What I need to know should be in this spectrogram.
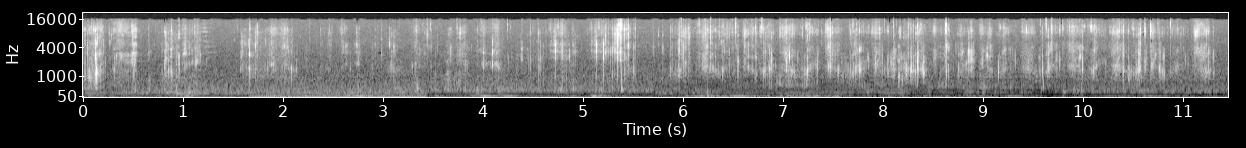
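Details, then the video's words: Mindy the dog drinking from her fancy glass in a quiet room, recorded with a Tascam R-40; busy, crackling lapping and tongue splashes, growing denser in the second half, nobody speaking. "ASMR Dog Drinking Sounds Compilation"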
